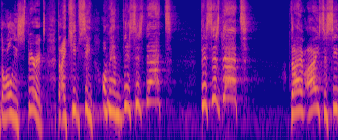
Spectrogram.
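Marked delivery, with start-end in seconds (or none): 2.1-4.8 high, drawn-out exclamation, climbing higher on the repeat; excited recognition. Retold or imitated. Preacher spotting the kingdom everywhere he goes, excited recognition. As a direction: marvel aloud, pitch leaping up.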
